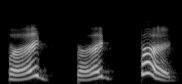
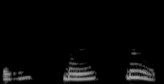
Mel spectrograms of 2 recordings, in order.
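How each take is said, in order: First: Bird, bird, bird said clearly, final d crisp; clear model word. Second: Bird, bird, bird mumbled very softly; mumbled repetition. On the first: Shown as a demonstration. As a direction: model Bird, bird, bird slowly for a child. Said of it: "let's say bird three times". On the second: Real, not acted. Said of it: "what are you doing, [name]".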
